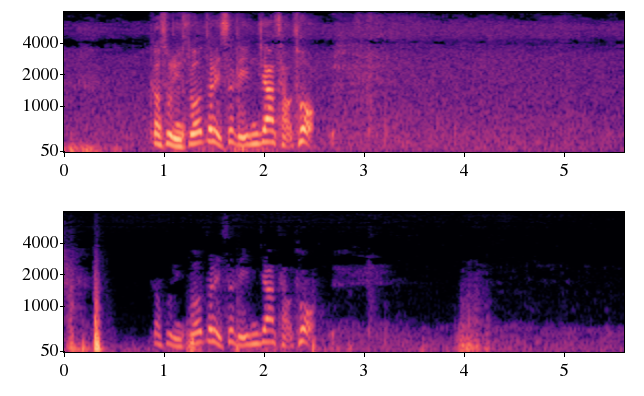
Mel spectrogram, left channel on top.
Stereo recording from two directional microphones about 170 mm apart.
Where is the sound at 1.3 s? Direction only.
10° left (ahead or behind).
